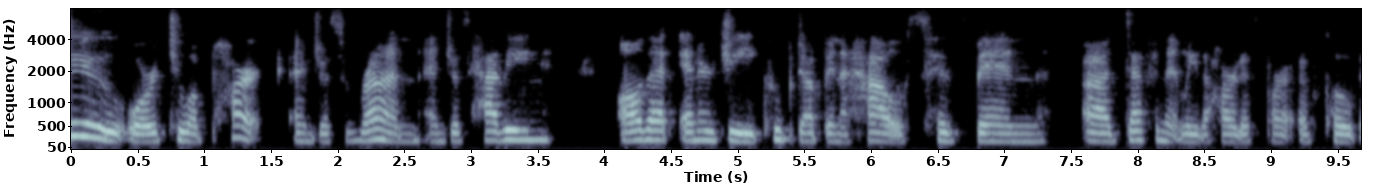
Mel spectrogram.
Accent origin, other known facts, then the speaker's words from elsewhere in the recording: Los Angeles, California, United States; moved away as an adult; now in Gilbert, United States; I live in Gilbert, Arizona. It's hard to live here, actually. I grew up in Los Angeles, California. I didn't move out of LA till I was 23 years old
